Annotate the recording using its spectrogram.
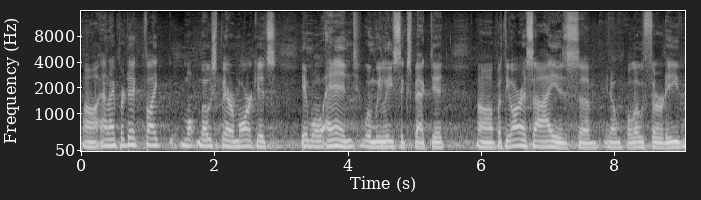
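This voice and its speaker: A man with a fairly high pitch talks at a moderate pace, his loudness very even and his pitch variation ordinary, against noticeable background noise. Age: 60s. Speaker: crypto investor. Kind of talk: interview.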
